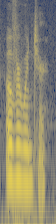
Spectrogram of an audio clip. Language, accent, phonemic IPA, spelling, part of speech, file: English, US, /ˌoʊ.vɚˈwɪn.tɚ/, overwinter, verb / adjective / adverb, En-us-overwinter.ogg
- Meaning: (verb) 1. To keep or preserve for the winter 2. To spend the winter (in a particular place); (adjective) Occurring over the winter season; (adverb) During the winter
